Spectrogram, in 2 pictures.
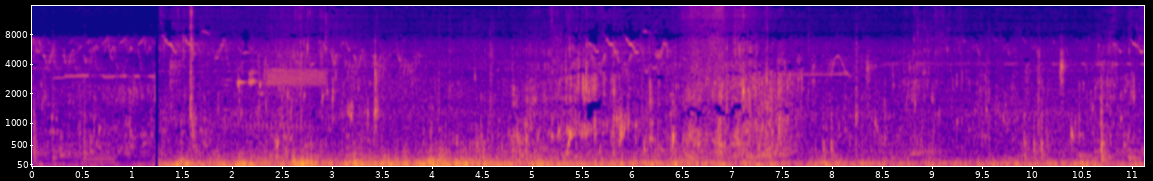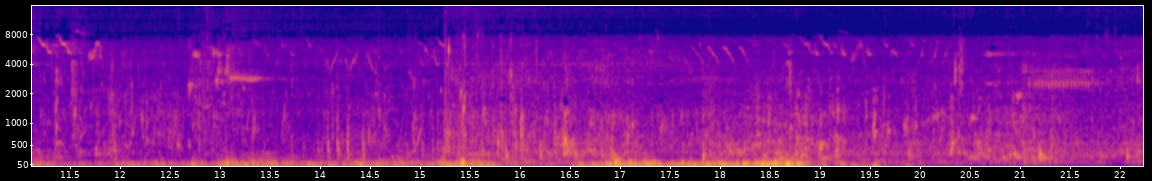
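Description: Water lapping and splashing along a canoe's hull as it is paddled, with the swish of paddle strokes, heard close to the waterline. It swells and eases unevenly with the strokes over a steady low rumble.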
